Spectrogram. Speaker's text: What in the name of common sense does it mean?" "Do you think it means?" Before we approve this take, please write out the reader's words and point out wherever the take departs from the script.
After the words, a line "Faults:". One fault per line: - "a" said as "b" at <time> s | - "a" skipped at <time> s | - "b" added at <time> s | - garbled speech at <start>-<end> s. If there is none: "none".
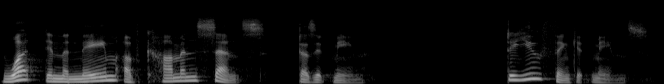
What in the name of common sense does it mean?" "Do you think it means?"
Faults:
none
